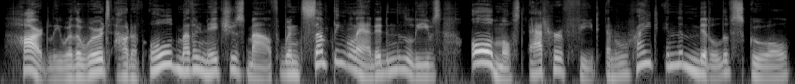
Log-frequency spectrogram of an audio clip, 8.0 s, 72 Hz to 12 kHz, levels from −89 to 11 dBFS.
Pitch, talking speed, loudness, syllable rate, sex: 150 Hz, 205 wpm, -22 LUFS, 5.2 syllables/s, male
